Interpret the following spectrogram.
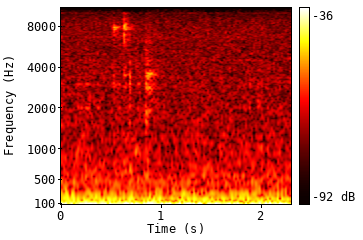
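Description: Near silence: a few faint computer mouse clicks about half a second in, over a low steady hum.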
